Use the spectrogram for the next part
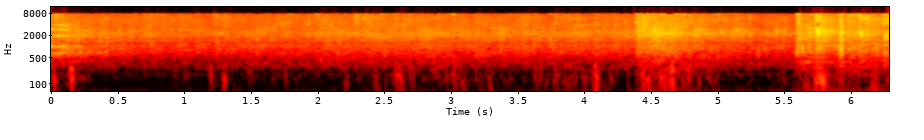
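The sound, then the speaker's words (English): A crowd applauds, giving the Lord a hand clap, with dense, steady hand clapping that swells louder toward the end, a continuous rush of many claps with no voices standing out. “Come on, give the Lord a hand clap if you believe that.”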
